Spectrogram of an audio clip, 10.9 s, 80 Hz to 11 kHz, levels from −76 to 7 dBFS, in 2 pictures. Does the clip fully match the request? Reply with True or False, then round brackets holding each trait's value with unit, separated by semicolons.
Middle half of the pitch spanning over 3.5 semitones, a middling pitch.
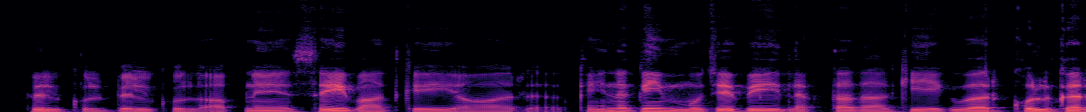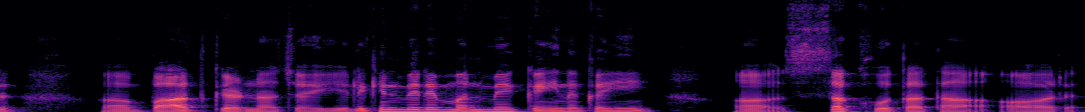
False (4.1 semitones; 105 Hz)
